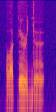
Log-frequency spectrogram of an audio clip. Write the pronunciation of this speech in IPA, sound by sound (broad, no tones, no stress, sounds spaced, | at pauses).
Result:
lˠ ə k ẽ ɭ e ɟ œ̃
